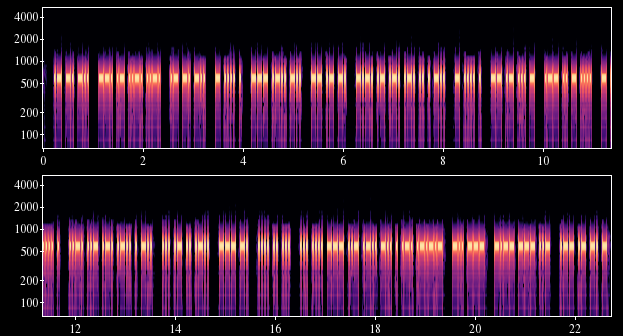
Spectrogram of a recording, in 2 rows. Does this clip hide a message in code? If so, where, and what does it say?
Yes: Morse code from 0.2 to 22.6 s, heard as a keyed tone, about 40 wpm, 600 Hz. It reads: AND GAFF AND THE OLD MAN CARRIED THE MAST WITH THE FURLED SAIL ON HIS SHOULDER. DO YOU WANT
